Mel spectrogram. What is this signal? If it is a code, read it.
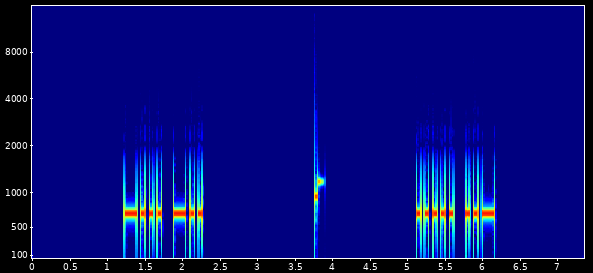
Morse code, heard as a keyed tone, about 22 wpm, 700 Hz. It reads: B D 5 U
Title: Two Challenging Letter-Number Combinations 22wpm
